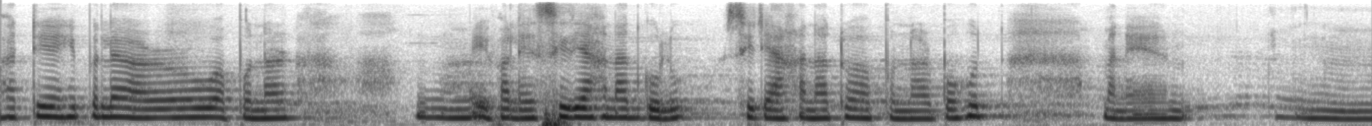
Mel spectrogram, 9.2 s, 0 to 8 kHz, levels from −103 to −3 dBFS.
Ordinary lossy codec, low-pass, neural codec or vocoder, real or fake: none; 7.2 kHz; none; real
